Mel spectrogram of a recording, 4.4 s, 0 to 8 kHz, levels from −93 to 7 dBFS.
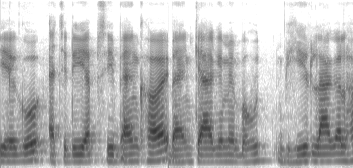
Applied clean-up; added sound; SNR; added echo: none; none; none; none.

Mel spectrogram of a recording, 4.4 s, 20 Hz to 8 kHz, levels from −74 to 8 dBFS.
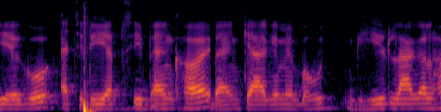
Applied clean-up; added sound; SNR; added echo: neural separator model SepFormer DNS4.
